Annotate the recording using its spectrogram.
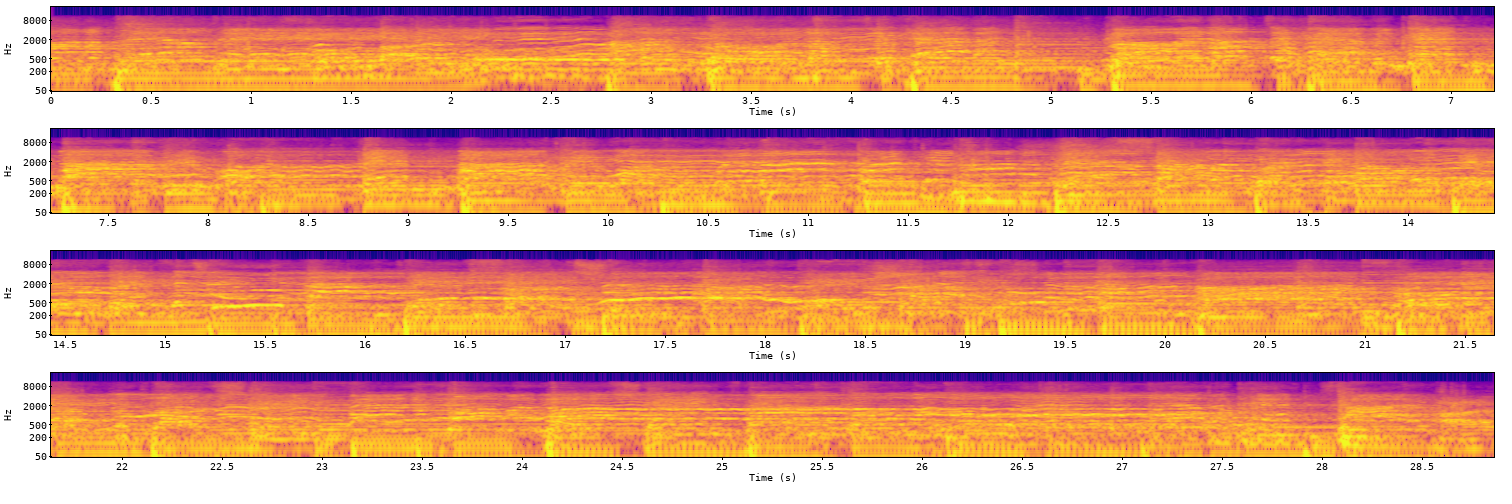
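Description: Gospel song with a choir singing over a full band, with a steady beat and strong bass.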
